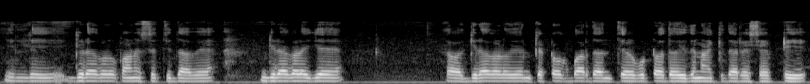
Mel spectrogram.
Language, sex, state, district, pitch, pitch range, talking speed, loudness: Kannada, male, Karnataka, Koppal, 150 Hz, 145-155 Hz, 110 wpm, -14 LUFS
